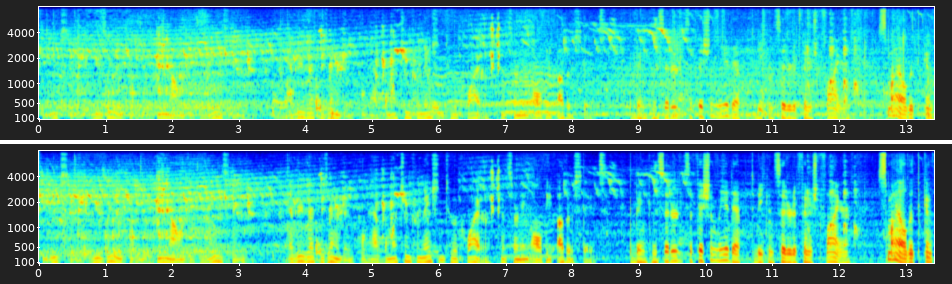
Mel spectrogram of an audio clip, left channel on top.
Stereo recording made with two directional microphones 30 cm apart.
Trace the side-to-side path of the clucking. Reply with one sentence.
In this clip you hear the clucking travel towards the left.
